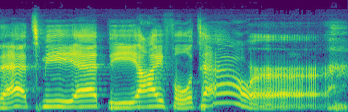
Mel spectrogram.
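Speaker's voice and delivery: very slow, drawn-out influencer voiceover voice. Imitating a blind influencer's TikTok voiceover: imitating an influencer TikTok voiceover. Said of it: "do the stupid TikTok voiceover like an influencer".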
